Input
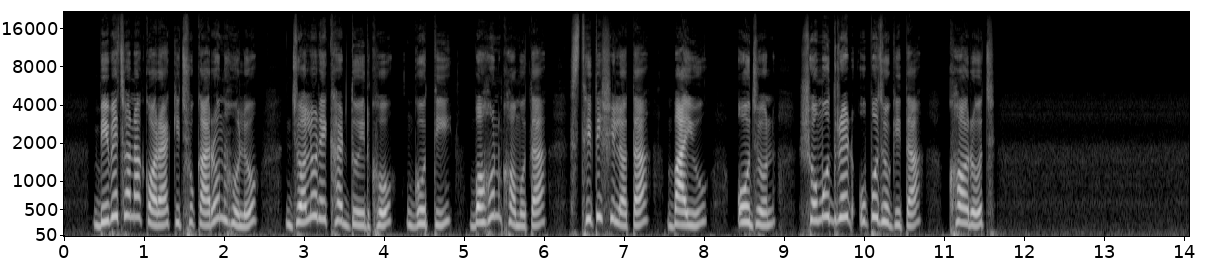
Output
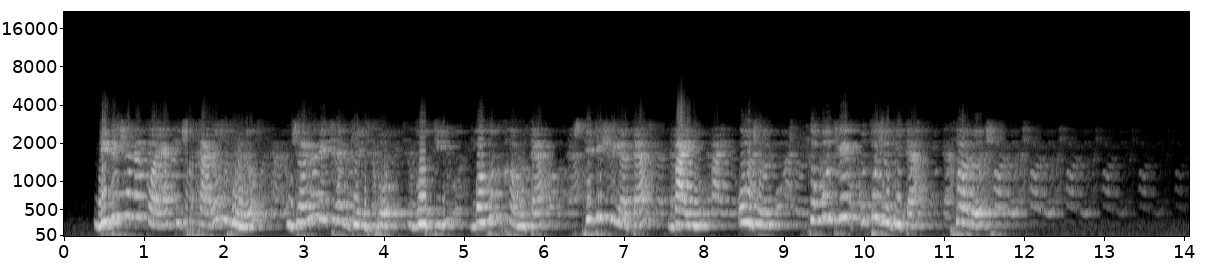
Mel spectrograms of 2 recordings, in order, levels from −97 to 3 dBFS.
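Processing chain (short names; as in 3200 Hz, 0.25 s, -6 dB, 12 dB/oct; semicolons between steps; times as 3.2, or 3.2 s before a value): nonlinear frequency compression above 1600 Hz 4:1; graphic EQ 125/250/500 Hz +4/+11/-5 dB; low-pass opened by the level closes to 400 Hz, open at -22 dBFS; air absorption 500 m; on a send: split-band echo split 480 Hz, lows 0.111 s, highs 0.453 s, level -12 dB; on the sum: spectral noise reduction 11 dB; non-linear reverb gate 0.19 s falling, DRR -1 dB; core saturation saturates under 580 Hz; gain +2.5 dB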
